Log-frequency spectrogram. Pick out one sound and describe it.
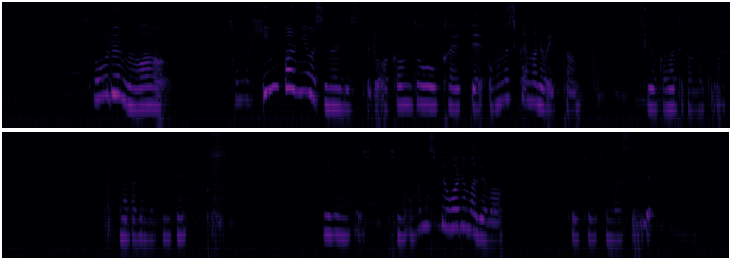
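A young woman speaks softly and tearfully, close by.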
